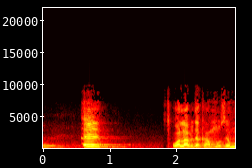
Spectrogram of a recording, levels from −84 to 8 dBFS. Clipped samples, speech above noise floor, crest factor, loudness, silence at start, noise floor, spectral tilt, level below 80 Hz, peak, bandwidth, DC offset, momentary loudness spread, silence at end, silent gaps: under 0.1%; 38 dB; 18 dB; -15 LUFS; 0 s; -52 dBFS; -4 dB/octave; -66 dBFS; 0 dBFS; 9.4 kHz; under 0.1%; 21 LU; 0 s; none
